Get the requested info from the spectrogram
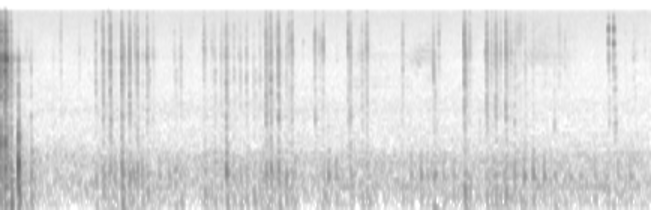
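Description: Faint typing on a computer keyboard, keystrokes coming in short irregular runs.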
